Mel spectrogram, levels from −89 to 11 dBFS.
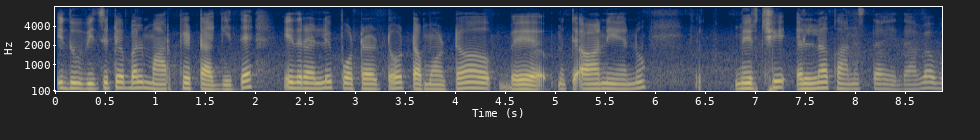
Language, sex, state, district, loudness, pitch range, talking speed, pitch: Kannada, female, Karnataka, Mysore, -16 LUFS, 170-195 Hz, 100 wpm, 180 Hz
